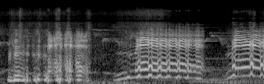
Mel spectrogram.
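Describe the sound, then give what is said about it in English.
A goat bleats loudly, several wavering, nasal cries in quick succession over about three seconds, with no talking. “It's okay for you, goats.”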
